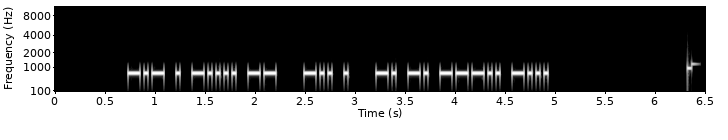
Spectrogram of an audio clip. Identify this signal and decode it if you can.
Morse code, heard as a keyed tone, about 30 wpm, 700 Hz. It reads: KE6M DE NN8B
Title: USA Callsign DE Callsign - 4 Characters - 30wpm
